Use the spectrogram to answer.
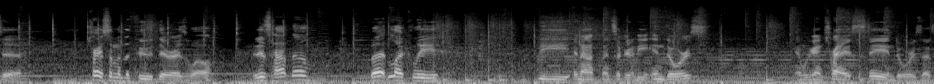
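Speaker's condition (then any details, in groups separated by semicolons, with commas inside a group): No condition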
